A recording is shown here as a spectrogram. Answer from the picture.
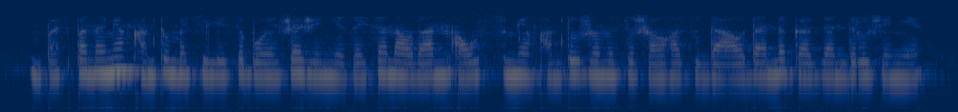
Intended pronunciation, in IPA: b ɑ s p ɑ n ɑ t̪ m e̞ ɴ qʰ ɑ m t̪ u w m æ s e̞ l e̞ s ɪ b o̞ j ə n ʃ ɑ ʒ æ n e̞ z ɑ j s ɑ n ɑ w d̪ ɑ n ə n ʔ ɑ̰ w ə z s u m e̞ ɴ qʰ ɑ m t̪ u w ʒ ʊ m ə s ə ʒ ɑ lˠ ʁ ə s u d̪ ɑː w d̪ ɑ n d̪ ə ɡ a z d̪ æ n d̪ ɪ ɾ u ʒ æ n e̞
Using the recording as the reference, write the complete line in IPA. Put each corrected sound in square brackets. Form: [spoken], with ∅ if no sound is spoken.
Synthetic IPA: b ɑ s p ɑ n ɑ [∅] m e̞ ɴ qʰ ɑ m t̪ u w m æ s e̞ l e̞ s ɪ b o̞ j ə n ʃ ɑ ʒ æ n e̞ z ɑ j s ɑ n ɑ w d̪ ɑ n ə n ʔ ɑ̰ w ə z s u m e̞ ɴ qʰ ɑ m t̪ u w ʒ ʊ m ə s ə ʒ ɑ lˠ ʁ [ɑ] s u d̪ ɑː w d̪ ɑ n d̪ ə ɡ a z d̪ æ n d̪ ɪ ɾ u ʒ æ n e̞

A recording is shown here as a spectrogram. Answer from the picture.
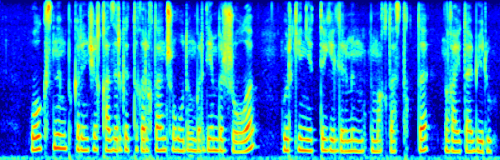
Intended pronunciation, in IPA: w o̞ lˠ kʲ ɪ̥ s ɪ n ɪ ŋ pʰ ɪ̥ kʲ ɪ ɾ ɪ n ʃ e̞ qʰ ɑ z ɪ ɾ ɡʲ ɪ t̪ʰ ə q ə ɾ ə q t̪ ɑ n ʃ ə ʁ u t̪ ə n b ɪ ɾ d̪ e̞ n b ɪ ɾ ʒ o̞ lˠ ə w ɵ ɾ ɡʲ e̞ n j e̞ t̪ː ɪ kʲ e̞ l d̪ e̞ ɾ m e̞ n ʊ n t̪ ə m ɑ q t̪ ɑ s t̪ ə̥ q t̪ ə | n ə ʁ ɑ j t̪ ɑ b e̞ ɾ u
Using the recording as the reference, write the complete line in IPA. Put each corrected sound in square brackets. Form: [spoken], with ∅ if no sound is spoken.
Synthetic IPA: w o̞ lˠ kʲ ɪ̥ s ɪ n ɪ ŋ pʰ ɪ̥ kʲ ɪ ɾ ɪ n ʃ e̞ qʰ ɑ z ɪ ɾ ɡʲ ɪ t̪ʰ ə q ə ɾ ə q t̪ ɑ n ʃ ə ʁ u [d̪] ə [ɴ] b ɪ ɾ d̪ e̞ n b ɪ ɾ ʒ o̞ lˠ ə w ɵ ɾ [kʲ] e̞ n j e̞ t̪ː ɪ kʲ e̞ l d̪ e̞ ɾ m e̞ n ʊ n t̪ ə m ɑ q t̪ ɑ s t̪ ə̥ q t̪ ə | n ə ʁ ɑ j t̪ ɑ b e̞ ɾ u

